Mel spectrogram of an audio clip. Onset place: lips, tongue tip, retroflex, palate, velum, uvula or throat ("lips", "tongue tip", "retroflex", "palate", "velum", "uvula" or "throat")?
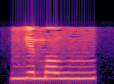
palate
